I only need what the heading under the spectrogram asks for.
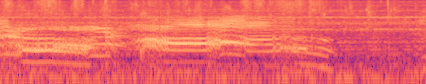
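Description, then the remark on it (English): A man screams in agony, a strained, wavering cry that rises and bends in pitch over about two seconds, loud, with no other talking. “He screamed as it spread through his body, and he was never able to get back on his feet.”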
